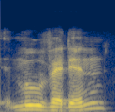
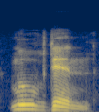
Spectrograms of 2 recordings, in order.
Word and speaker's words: moved: this one here okay instead of mov moveen okay take out this e moved in moved in good good since long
